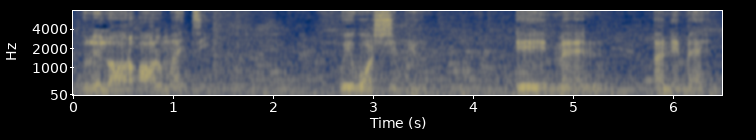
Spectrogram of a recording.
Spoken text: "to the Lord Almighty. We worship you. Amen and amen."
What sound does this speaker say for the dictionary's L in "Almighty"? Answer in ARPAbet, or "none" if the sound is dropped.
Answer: L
